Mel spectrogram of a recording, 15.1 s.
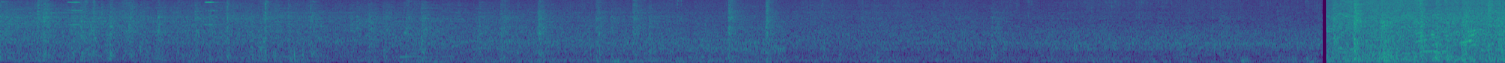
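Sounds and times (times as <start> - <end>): train cars rolling on track: 0.0 - 15.0
wheels clicking over rail joints: 0.0 - 15.0.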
